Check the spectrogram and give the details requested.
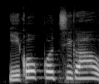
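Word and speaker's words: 居心地: 이곳꼬치가 와루이라고 읽고요. 이 코에 니고리가 생기죠. 땡땡.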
